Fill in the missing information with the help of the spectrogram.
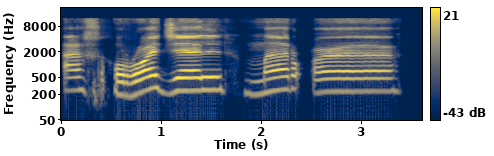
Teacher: अखरजल मरअ, तो रॉ को यहाँ पर सुकून के साथ आया है तो इसको हैवी करके पढ़ेंगे, रा साकिन से पहले जबर आई है तो रा को हैवी करके यहाँ पे रीडिंग करा जाएगा।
